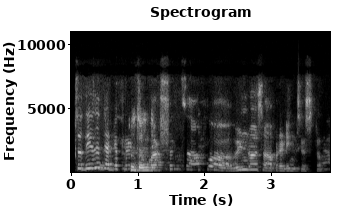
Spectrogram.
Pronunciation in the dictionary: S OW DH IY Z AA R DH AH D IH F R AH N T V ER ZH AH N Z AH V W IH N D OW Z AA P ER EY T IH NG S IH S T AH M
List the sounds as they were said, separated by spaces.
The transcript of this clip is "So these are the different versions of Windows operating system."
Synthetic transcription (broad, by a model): S OW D IY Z AA R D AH D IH F R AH T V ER SH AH N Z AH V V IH N D OW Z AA P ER EY T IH NG S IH S T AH M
